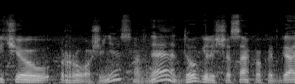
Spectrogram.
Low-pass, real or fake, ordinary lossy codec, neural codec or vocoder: 10.8 kHz; fake; MP3, 64 kbps; vocoder, 44.1 kHz, 128 mel bands every 512 samples, BigVGAN v2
